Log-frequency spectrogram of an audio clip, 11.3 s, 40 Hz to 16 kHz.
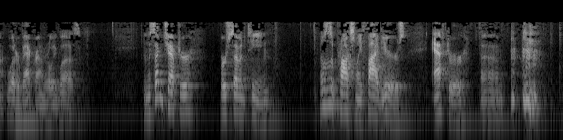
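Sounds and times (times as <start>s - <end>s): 
speech: 0.1s - 1.8s, 2.9s - 5.6s, 6.4s - 10.9s
person clearing throat: 10.0s - 11.0s.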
